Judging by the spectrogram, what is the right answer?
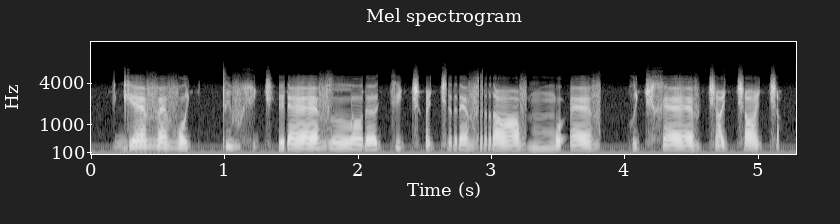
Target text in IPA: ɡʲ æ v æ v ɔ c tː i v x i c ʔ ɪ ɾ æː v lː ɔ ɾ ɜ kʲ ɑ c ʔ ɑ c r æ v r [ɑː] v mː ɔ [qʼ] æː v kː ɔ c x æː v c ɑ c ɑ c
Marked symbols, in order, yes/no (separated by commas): yes, no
